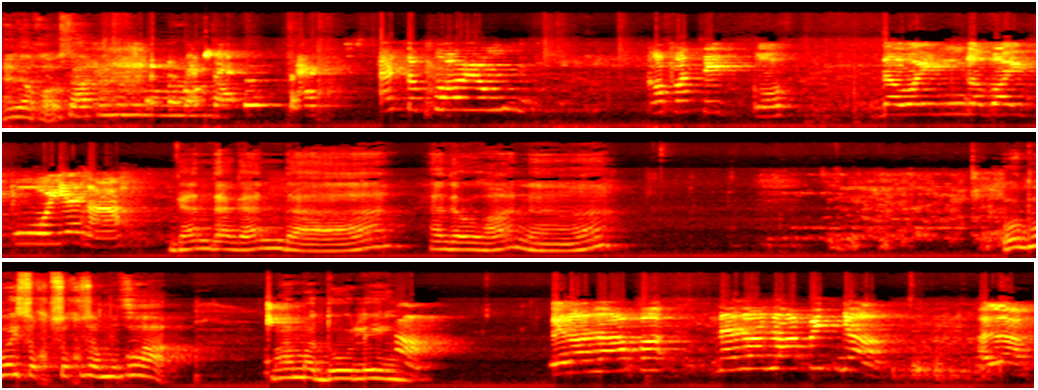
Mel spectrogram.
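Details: Young girl described as still mispronouncing words, pronouncing her own name as "kula chichay". Speech sound disorder (articulation errors).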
